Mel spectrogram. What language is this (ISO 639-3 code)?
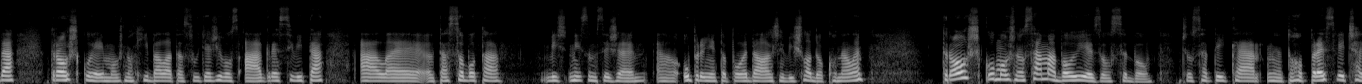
slk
